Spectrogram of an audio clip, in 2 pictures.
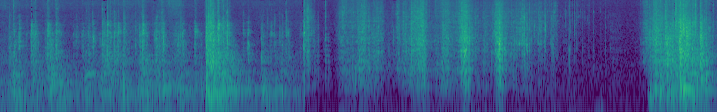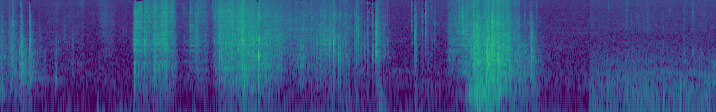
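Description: A steel shovel scooping up broken brick rubble: about five separate scoops a couple of seconds apart, each a loud gritty scrape of the blade into the pile.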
